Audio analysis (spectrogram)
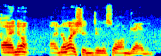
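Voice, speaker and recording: A man's voice: mid-range voice, fast, mellow, low-quality recording. A man in his late thirties, hosting an unplanned livestream while driving in traffic. He talks casually and candidly, rambling with fillers and restarts. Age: 30s. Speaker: livestream host. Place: car in traffic.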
